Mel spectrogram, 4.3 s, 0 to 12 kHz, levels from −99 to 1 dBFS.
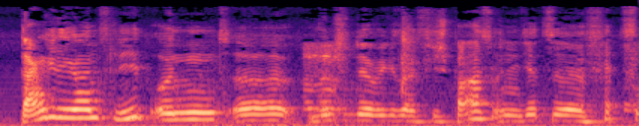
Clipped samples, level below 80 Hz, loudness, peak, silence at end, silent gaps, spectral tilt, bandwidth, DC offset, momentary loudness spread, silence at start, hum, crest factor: under 0.1%; -44 dBFS; -17 LUFS; 0 dBFS; 0 s; none; -6 dB/octave; 10 kHz; 0.9%; 9 LU; 0.15 s; none; 16 dB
